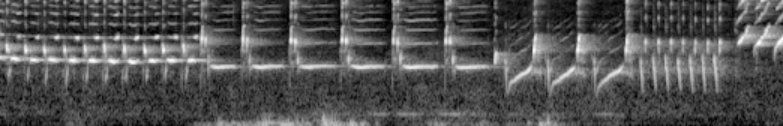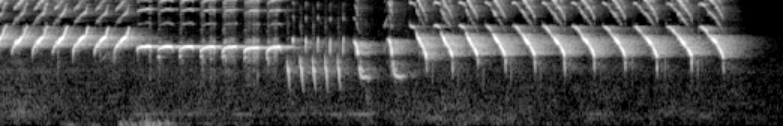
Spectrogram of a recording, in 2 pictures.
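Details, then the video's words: Loud, varied canary song made of a series of high trills and rolls, each repeated several times at a fast pace before switching to a new phrase, ending abruptly. "canary singing"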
